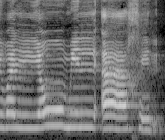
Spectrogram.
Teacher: വാവ് ഉച്ചരിക്കുന്ന സമയത്ത് ചുണ്ടുകളൊന്ന് വട്ടത്തിൽ പിടിച്ചു കൊടുക്കുക. ലാമ് കൊൽക്കല ലെറ്റർ അല്ലാത്തത് കൊണ്ട് ഹാഫ് സുക്കൂന് കൊടുക്കുക.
